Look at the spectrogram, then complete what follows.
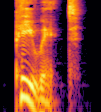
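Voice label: "peewit", English, British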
